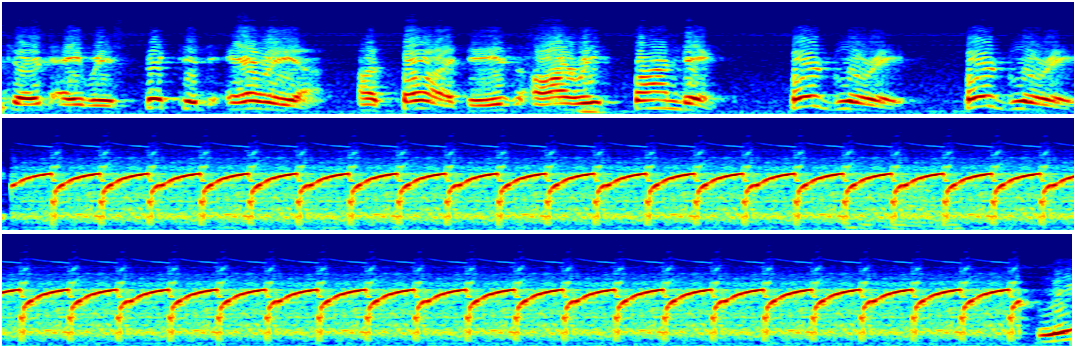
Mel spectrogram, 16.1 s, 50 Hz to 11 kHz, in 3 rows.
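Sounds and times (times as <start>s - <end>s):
recorded voice announcements: 0.0s - 5.5s, 9.4s - 10.4s, 15.8s - 16.0s
fast electronic siren sweep: 5.4s - 15.9s.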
